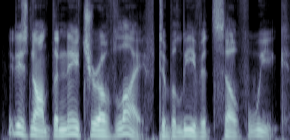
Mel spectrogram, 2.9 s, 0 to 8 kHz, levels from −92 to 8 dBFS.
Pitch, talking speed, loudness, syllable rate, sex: 110 Hz, 225 wpm, -18 LUFS, 5.9 syllables/s, male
